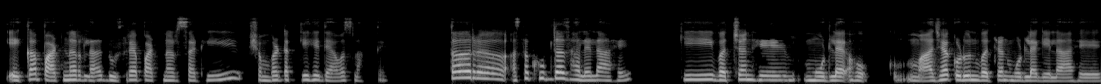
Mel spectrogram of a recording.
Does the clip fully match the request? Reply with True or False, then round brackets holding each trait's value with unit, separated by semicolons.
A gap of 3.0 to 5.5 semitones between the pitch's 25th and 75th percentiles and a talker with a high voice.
False (2.6 semitones; 195 Hz)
